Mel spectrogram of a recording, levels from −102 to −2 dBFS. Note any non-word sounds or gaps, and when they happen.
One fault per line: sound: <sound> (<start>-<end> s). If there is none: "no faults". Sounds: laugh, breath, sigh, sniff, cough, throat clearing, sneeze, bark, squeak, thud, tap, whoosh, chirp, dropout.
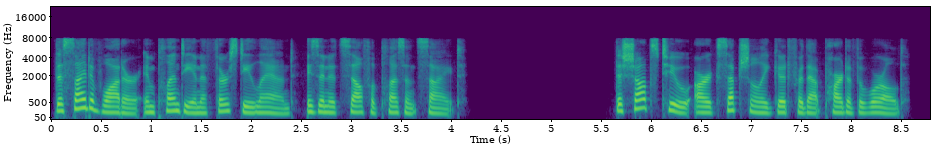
no faults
